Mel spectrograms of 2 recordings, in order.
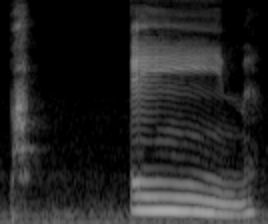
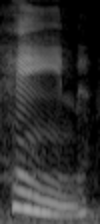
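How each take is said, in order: First: Puffed P, pause, then "ain"; sounded out. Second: Said in the usual way. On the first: Shown as a demonstration. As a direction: break "P-, ain" into separate sounds. Phonics teacher sounds out, then blends.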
